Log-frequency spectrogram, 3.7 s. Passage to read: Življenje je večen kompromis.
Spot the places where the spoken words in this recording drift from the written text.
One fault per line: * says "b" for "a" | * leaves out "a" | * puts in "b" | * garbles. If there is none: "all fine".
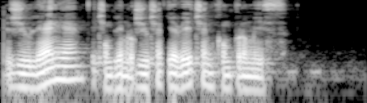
* garbles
